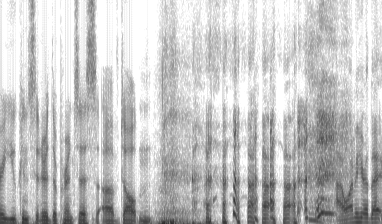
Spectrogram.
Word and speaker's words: Dalton: Most people pronounce it Dalton, not Dalton. It's Dalton. Yeah. It's Dalton, like mountain. Dalton. Yeah, Dalton. Anyway, moving on. I'm not from here, so I say Dalton, but most people drop the T.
